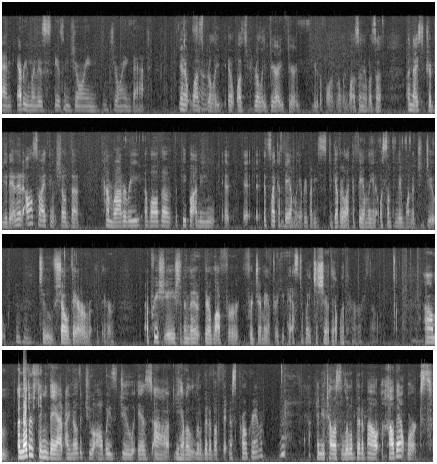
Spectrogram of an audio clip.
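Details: Adult woman speaking; normal speech.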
